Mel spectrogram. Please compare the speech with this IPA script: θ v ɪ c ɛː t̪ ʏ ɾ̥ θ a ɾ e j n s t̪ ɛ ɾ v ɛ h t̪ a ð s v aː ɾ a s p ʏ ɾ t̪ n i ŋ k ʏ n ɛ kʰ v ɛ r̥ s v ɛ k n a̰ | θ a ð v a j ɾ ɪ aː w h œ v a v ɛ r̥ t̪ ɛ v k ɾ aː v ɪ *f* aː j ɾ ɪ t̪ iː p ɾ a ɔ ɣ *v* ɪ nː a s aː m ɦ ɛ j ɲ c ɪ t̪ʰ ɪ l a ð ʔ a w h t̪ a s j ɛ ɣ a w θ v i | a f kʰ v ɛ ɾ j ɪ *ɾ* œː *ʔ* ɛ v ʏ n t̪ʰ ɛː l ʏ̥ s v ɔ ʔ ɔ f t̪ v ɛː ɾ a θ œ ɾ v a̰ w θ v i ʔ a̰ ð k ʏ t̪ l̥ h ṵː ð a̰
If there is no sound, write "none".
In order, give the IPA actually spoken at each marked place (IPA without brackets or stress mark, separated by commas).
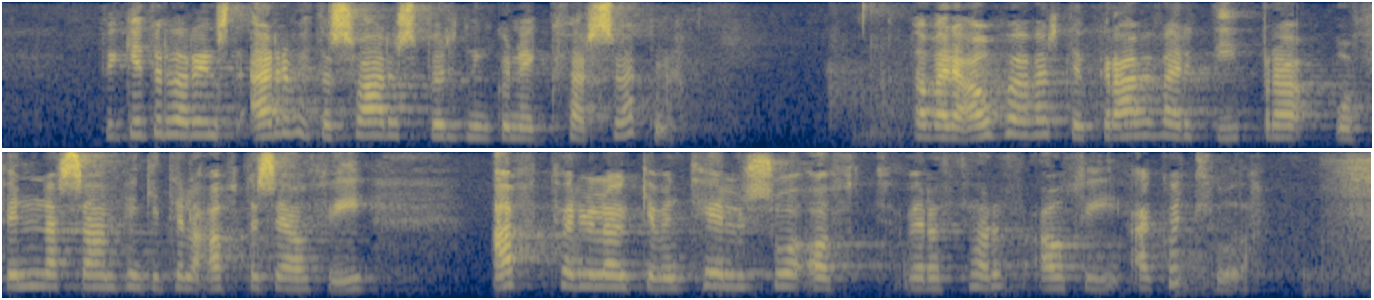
v, f, l, c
